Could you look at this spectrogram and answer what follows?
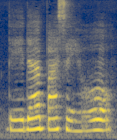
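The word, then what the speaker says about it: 대답하세요: atau latihan Jawablah Dabo Oke ingat ya teman-teman H ini kalau di tengah itu tidak kita anggap ya jadi De kalau tulisannya adalah dap ha se yo Tapi kemarin kita udah belajar bciim ya jadinya Deda Deda Deda Deda Paseo jadi kita langsung ya b ini ke a Deda Paseo Jawablah Deda Paseo kemudian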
